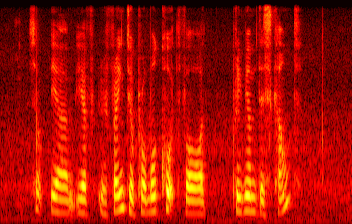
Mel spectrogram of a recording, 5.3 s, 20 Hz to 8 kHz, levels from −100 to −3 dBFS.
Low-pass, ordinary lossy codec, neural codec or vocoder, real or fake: 7.2 kHz; none; none; real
